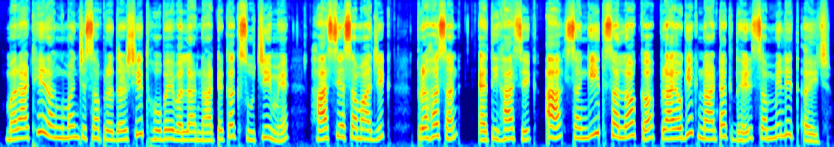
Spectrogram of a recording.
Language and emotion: Maithili, neutral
